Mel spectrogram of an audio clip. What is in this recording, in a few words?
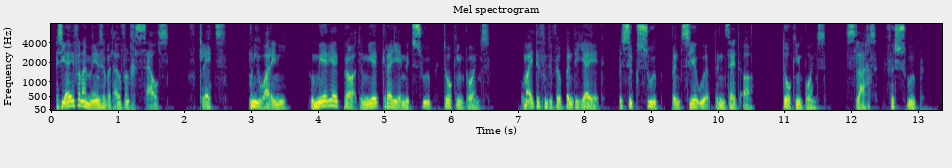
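AF Narrative, Afrikaans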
